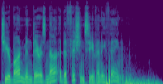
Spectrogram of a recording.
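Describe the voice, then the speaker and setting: A man's voice: mid-range voice, lively intonation, normal speed, no room sound, pitched above the performer's own voice, close to an everyday voice. Man as earnest traveller, dry recording. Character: weary journeying man, polite master seeking lodging. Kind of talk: Bible storytelling.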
